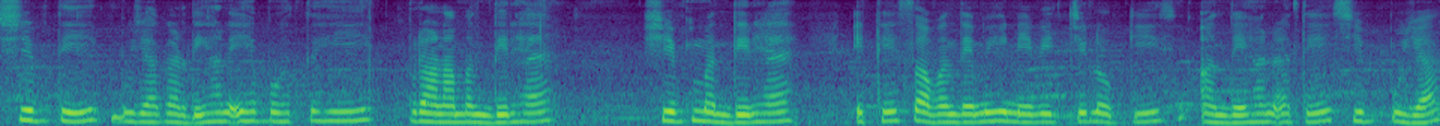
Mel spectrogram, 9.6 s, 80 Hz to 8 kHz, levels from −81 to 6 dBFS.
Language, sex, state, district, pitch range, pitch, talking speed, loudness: Punjabi, female, Punjab, Pathankot, 185-215 Hz, 200 Hz, 160 wpm, -16 LUFS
